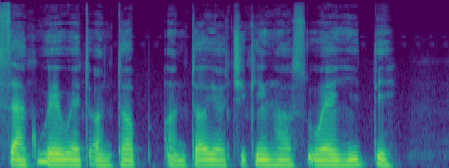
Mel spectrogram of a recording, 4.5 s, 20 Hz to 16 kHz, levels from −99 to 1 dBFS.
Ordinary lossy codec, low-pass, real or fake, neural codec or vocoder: none; 14.4 kHz; real; none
